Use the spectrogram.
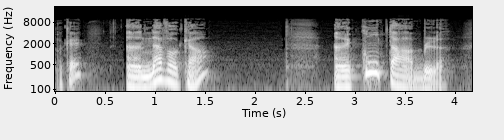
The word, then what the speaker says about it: comptable: Un comptable, so OM, remember it goes like on, alright? And then, strangely, this P is not pronounced. Un comptable, alright?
